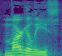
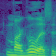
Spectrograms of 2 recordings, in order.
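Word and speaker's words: Margulies: How do you pronounce her name? Fuck you. – Margulis. Yeah, Margulis is hilarious, though.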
